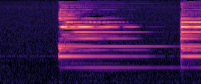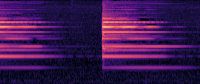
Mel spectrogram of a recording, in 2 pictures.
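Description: Altar bell rung three times, the strokes evenly spaced a little under two seconds apart, each ringing out and fading. It marks the elevation of the chalice at the consecration.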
